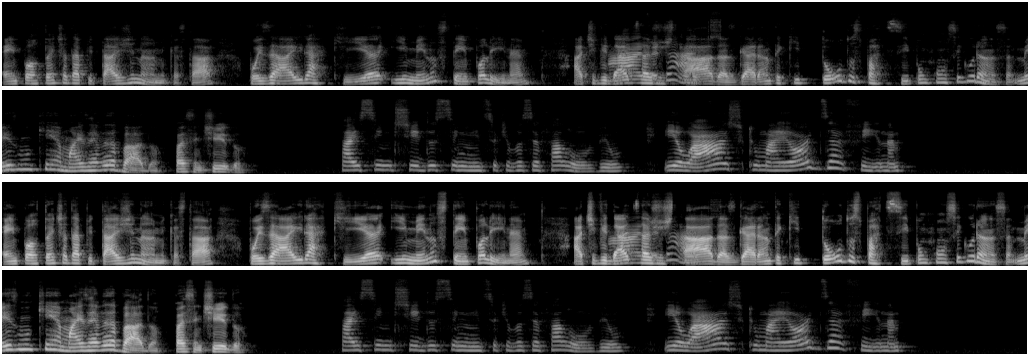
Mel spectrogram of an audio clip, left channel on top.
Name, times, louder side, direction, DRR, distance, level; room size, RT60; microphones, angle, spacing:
voice 1, 0.0-2.1 2.5-5.3 5.6-12.7, right 7 dB, 75° right, 0.4 m, -23 dB
voice 2, 6.1-7.0 13.7-16.5 16.9-19.2, left 1 dB, 5° left, 0.5 m, -31 dB
7.5 x 5.7 x 6.9 m
head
